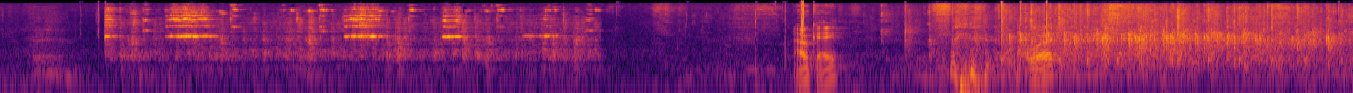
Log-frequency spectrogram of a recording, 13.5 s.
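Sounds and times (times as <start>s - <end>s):
escalator squeaking and grinding: 1.0s - 6.1s
speech: 8.0s - 8.5s, 10.4s - 10.7s
laughter: 9.3s - 13.5s.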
